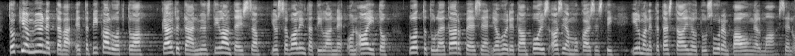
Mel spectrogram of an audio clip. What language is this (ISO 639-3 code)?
fin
